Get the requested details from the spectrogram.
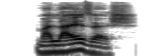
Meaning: Malaysian
- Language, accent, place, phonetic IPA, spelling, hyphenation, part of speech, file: German, Germany, Berlin, [maˈlaɪ̯zɪʃ], malaysisch, ma‧lay‧sisch, adjective, De-malaysisch.ogg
